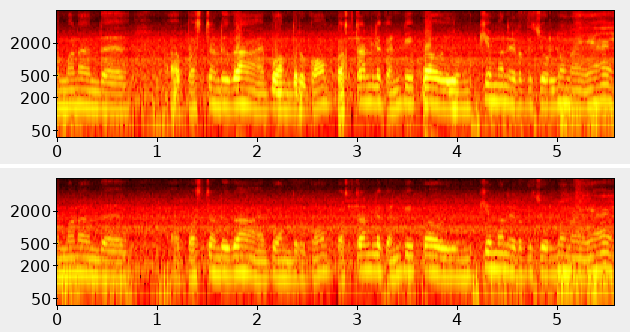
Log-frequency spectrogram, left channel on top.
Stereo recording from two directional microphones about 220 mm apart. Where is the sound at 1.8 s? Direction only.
40° left (ahead or behind).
